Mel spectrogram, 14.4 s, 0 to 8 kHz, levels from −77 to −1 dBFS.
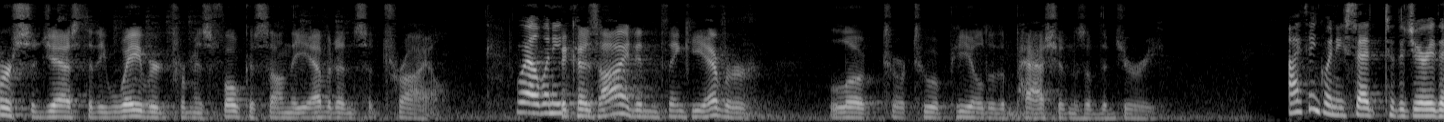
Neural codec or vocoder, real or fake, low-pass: none; real; 7.2 kHz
